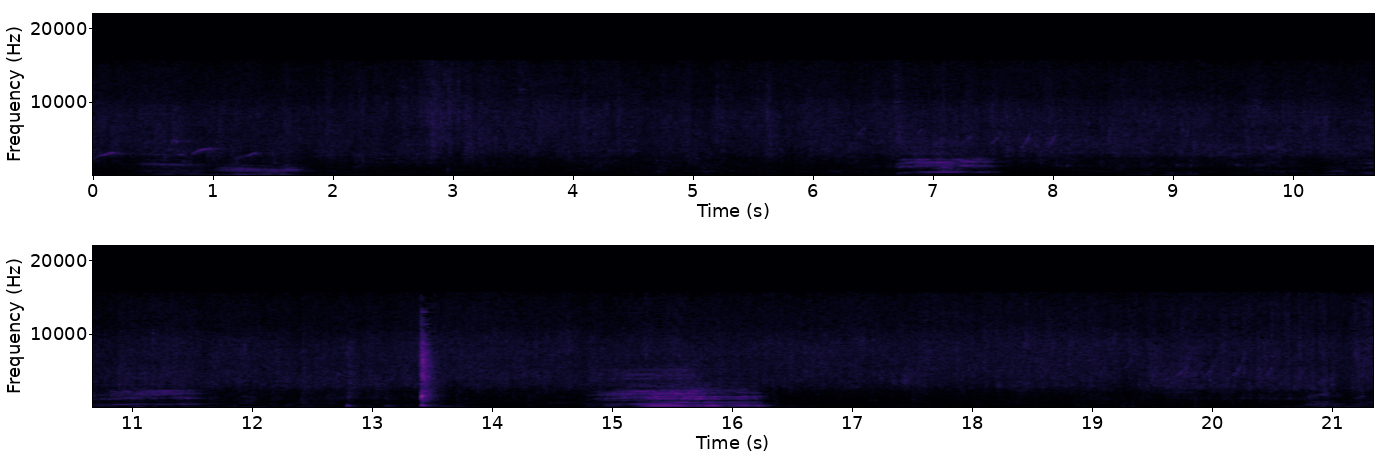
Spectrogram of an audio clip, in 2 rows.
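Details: Young heifer calves, 13 to 14 months old, seven of improved breeds on a farm in Pabna, Bangladesh, give three separate harmonic moos spaced several seconds apart, the last longest, amid quiet background noise and a sharp click.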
